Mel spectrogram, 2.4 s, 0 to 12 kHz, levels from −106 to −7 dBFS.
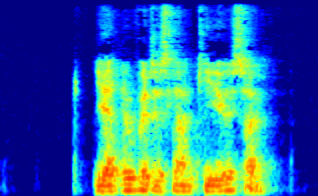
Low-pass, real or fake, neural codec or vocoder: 10.8 kHz; real; none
